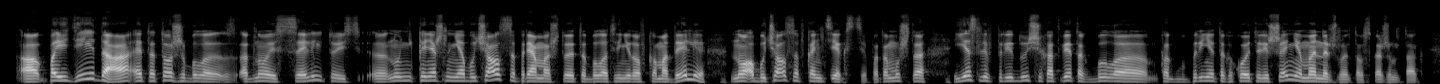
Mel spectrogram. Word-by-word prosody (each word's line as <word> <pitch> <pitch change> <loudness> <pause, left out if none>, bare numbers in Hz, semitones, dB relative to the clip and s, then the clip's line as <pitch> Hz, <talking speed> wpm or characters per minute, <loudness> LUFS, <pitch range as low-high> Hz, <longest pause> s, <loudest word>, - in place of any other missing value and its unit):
А, 135 0 +7
по 180 0 +4
идее, 210 - -2
да, - - +8
это 165 0 -1
тоже 165 -5 -2
было 140 -3 -1
з 120 - -16
1 150 +2 -1
из 135 - -9
целей. 155 +8 -1
То 160 - -10
есть, 135 -3 -6
э, 130 0 -3
ну 175 - -4
не, 180 0 -9
конечно, 185 0 -1
не 170 -1 +1
обучался 175 +4 +1
прямо, 145 -3 +5
что 135 - -6
это 140 -1 -1
была 140 +2 0
тренировка 135 -2 -3
модели, 130 - +1 0.2
но 160 +2 +4
обучался 180 +3 0
в - - -21
контексте. 145 -8 -3
Потому 140 +8 -5
что 150 -3 -1 0.3
если 175 +5 -1
в 160 - -14
предыдущих 165 +1 -3
ответах 160 -3 0
было 140 -4 0
как 140 -4 -6
бы 120 -2 -19
принято 165 0 -3
какое-то 155 +2 -2
решение 180 +7 0
менеджментом, 115 -8 0
скажем 115 -1 -8
так, 105 0 -8
150 Hz, 185 wpm, -24 LUFS, 135-175 Hz, 0.3 s, да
